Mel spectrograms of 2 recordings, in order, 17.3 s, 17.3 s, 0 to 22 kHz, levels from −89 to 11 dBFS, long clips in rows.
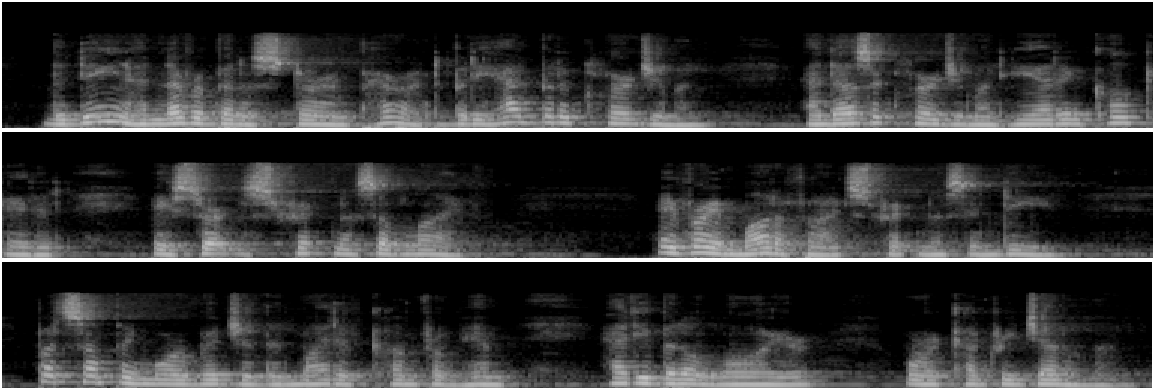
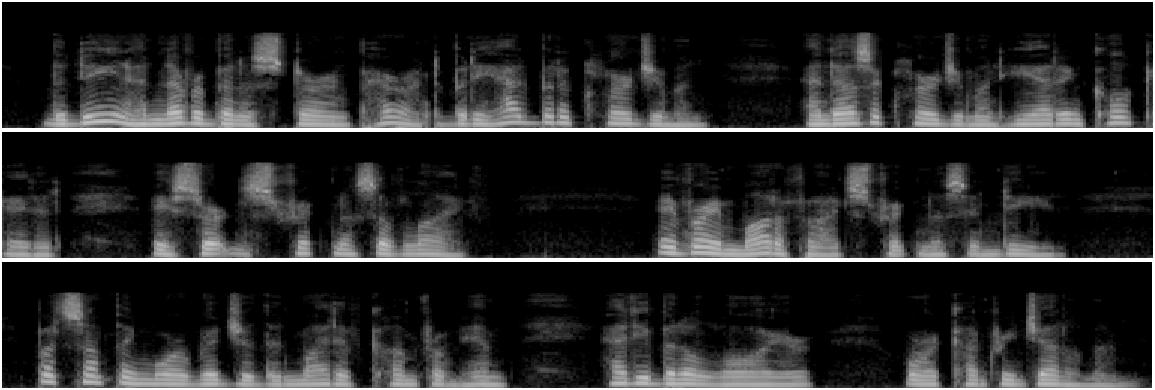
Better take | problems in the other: second | room echo; dies away in 0.7 s

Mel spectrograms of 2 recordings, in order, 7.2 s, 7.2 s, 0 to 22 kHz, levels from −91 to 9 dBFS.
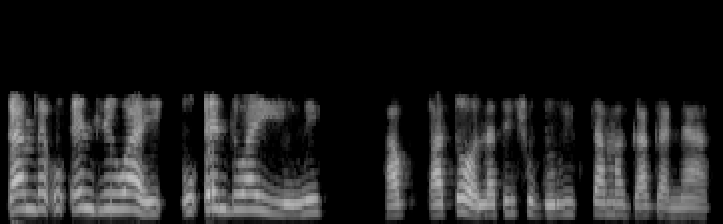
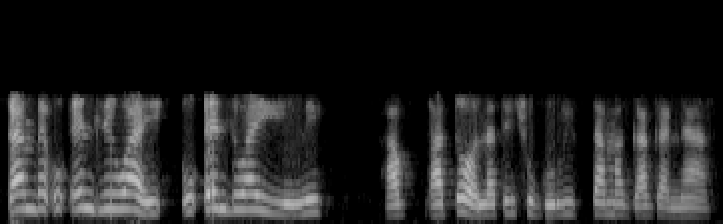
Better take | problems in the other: second | noise reduction (neural mask model Resemble Enhance denoiser)

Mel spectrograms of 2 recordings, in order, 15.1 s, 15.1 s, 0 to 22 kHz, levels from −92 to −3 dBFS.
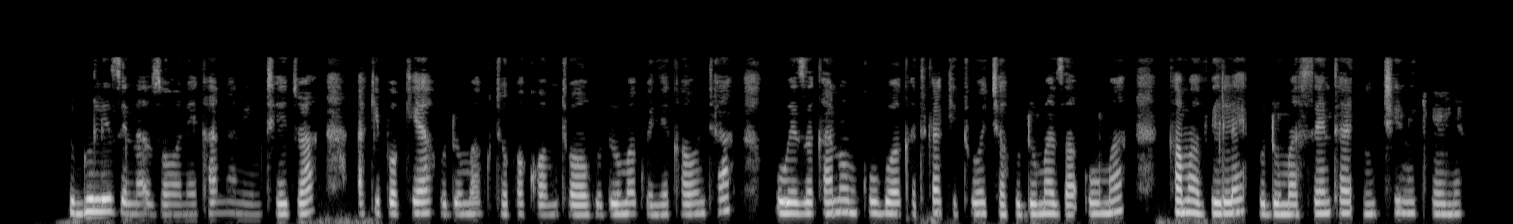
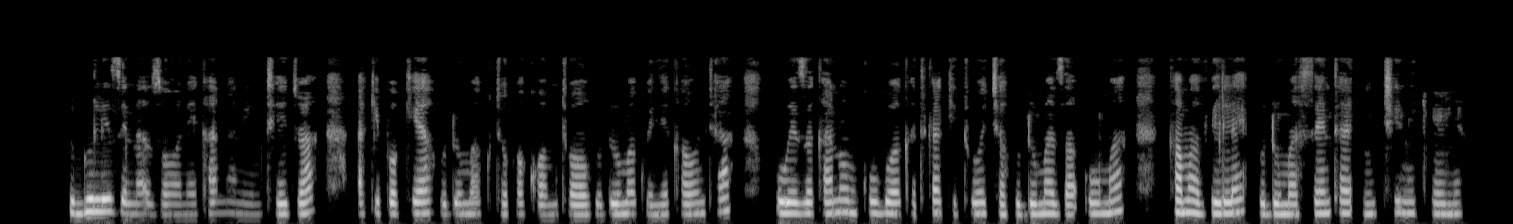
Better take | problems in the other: second | noise reduction (neural mask model Resemble Enhance denoiser)

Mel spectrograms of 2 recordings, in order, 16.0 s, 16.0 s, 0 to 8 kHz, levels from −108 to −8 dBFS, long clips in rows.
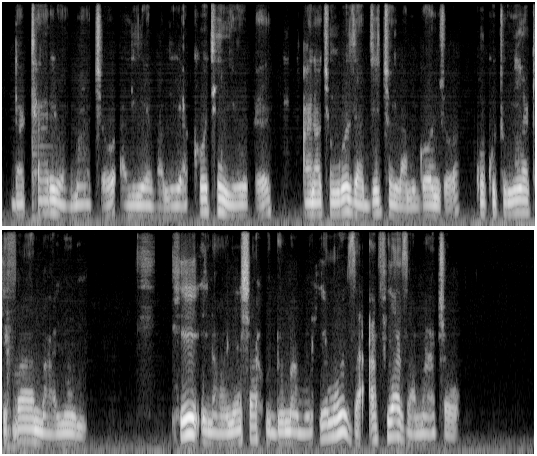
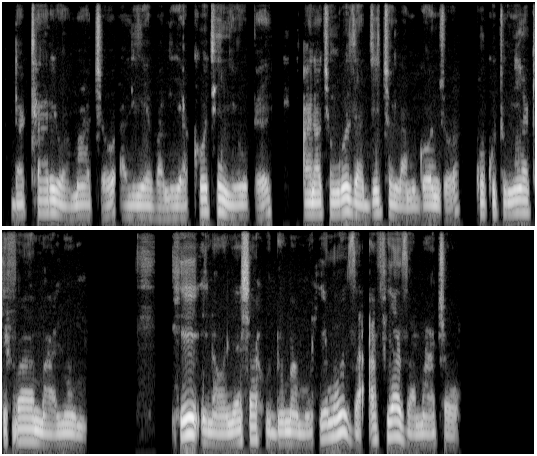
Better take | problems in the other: second | noise reduction (neural diffusion model UNIVERSE++)

